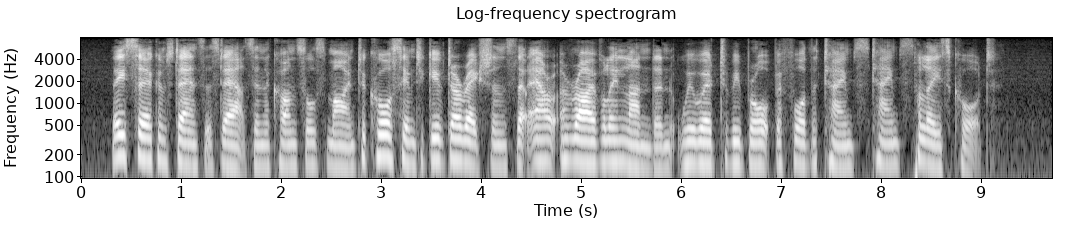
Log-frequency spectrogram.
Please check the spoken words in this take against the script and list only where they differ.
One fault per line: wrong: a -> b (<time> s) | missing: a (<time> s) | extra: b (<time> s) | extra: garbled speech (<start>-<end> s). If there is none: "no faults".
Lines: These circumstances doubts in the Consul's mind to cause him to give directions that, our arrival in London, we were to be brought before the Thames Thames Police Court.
no faults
